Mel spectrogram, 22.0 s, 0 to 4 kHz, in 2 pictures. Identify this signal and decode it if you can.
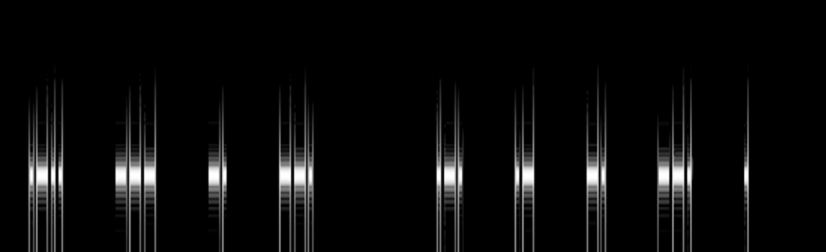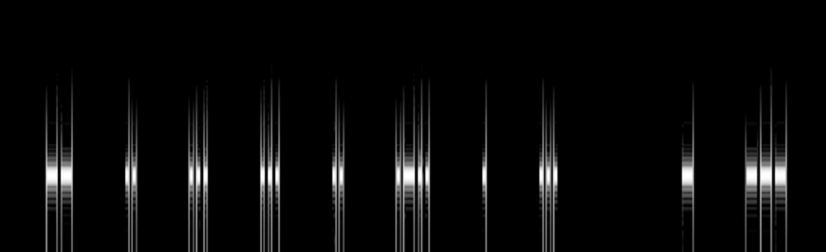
Morse code, heard as a keyed tone, about 25 wpm, spaced as for 10 wpm, 550 Hz. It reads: LONG RANGE MISSILES TO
